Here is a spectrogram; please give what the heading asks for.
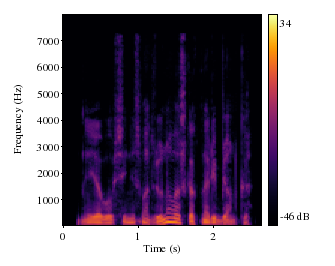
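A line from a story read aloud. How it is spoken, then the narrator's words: Conciliatory tone. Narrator (Russian): сказал примирительным тоном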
